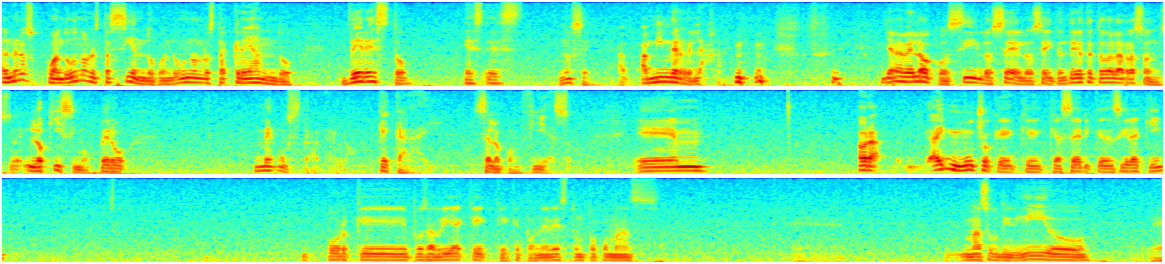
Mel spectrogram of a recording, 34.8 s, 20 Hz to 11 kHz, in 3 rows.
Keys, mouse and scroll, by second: 7.9 middle click, 9.5 scroll down 1.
